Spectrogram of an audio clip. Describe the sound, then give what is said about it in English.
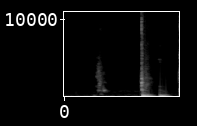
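Someone sips a Diet Coke: a faint, soft slurp, then three loud, thumping gulps in quick succession, each with a low, throaty thud. No one talks. “Let me take a sip of my Diet Coke here.”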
